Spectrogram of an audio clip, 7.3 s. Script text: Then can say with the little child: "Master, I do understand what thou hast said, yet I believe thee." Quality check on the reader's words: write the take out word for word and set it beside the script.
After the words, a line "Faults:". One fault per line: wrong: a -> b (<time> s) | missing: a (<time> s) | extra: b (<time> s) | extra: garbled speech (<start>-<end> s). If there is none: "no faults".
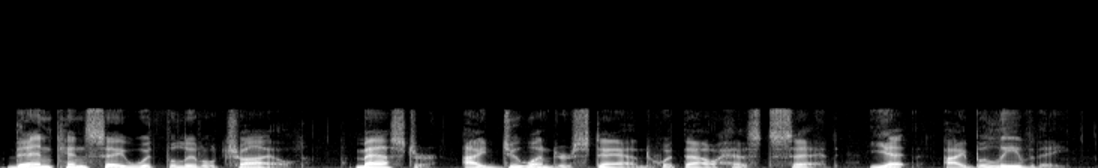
Then can say with the little child: "Master, I do understand what thou hast said, yet I believe thee."
Faults:
no faults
